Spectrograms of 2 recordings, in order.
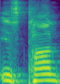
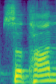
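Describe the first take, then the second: First: The word starts with a light 'is' sound. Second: The word starts directly without a light 'is' sound. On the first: The speaker calls it right. "इसे स्थान पढ़ेंगे" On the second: The speaker calls it wrong. "इसे स्थान नहीं पढ़ना है"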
